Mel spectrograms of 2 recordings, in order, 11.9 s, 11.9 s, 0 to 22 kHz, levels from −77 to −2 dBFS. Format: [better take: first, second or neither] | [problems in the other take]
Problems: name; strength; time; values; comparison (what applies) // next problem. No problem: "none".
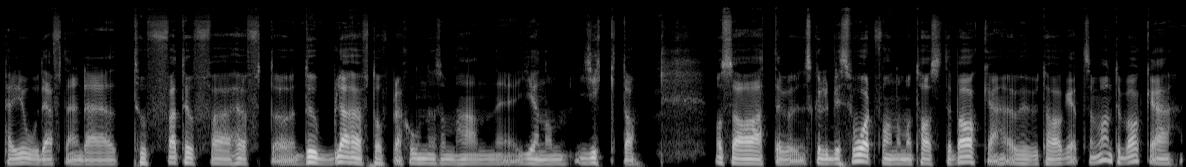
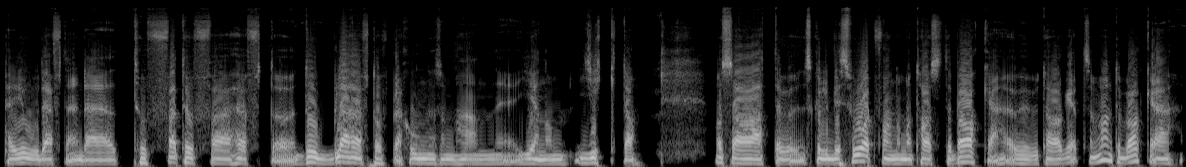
first | distortion; heavy; 14% of the sound clipped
